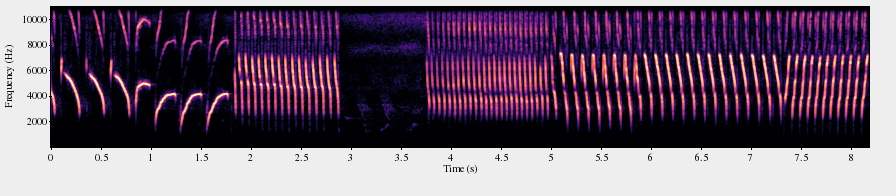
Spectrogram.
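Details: Canary performing a cengkok mewah song, serving as a lure for other canaries: curling whistled notes, a buzzy fast trill, a brief near-silent pause, then long runs of rapid, evenly repeated syllables.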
